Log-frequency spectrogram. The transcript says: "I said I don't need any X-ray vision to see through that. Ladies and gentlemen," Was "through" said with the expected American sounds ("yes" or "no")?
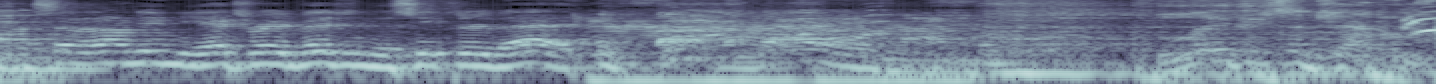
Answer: yes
